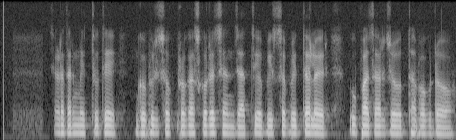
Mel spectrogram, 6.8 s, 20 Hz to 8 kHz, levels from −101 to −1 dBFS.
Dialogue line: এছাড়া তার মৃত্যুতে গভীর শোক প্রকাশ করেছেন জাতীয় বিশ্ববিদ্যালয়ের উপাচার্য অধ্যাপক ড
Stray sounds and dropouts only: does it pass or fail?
pass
